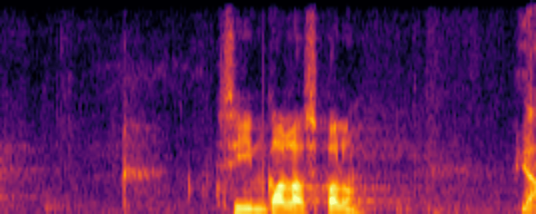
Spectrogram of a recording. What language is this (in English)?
Estonian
